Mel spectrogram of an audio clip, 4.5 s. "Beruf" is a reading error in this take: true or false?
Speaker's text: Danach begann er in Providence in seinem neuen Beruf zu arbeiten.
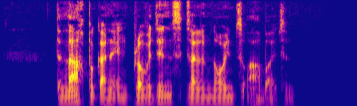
true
